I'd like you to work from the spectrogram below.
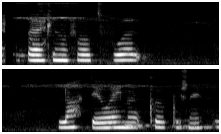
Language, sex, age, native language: Icelandic, female, 11, Icelandic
